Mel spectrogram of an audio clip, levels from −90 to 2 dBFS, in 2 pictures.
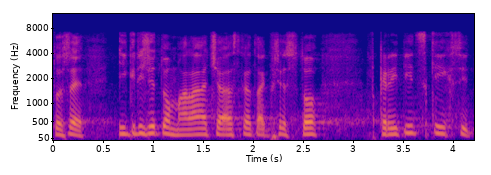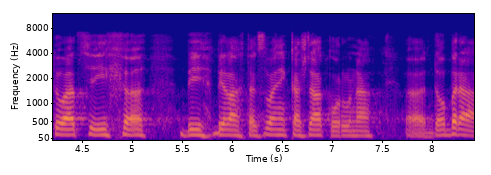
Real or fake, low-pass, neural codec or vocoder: fake; 7.2 kHz; codec, 16 kHz, 4 kbps, FunCodec, trained on LibriTTS, 50 frames a second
